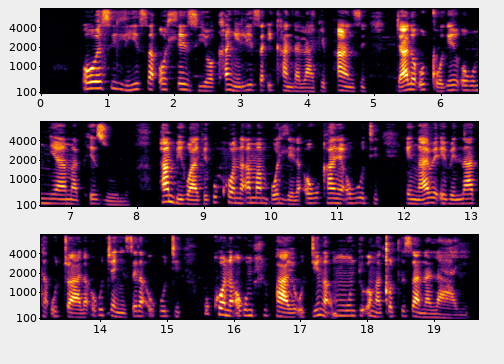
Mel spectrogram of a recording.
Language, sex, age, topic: North Ndebele, male, 36-49, health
